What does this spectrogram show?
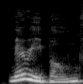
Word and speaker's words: Marylebone: For example, Magdalen for Magdalen College, Sister for Cirencester, Marybone for Marylebone. Their geographical nomenclature shows many corruptions due to faulty pronunciation and the law of hops and jobson.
